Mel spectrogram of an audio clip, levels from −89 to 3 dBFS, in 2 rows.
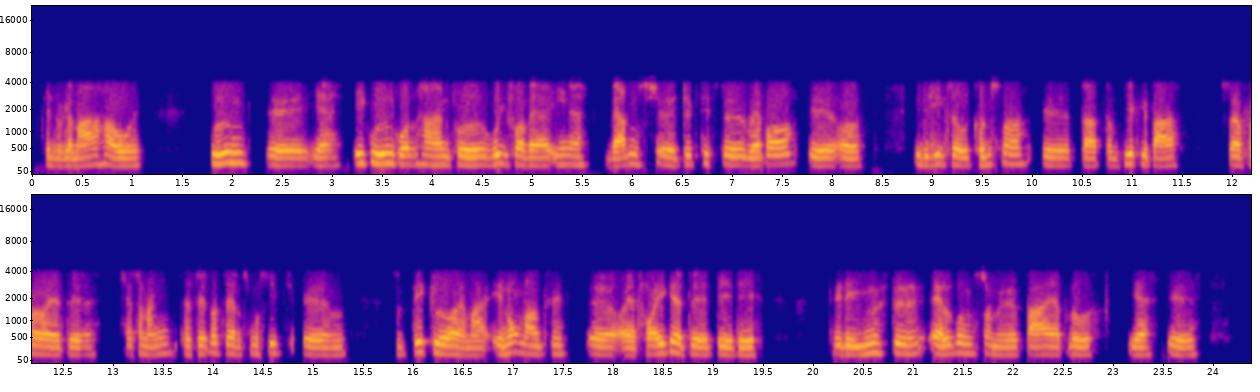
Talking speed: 190 wpm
